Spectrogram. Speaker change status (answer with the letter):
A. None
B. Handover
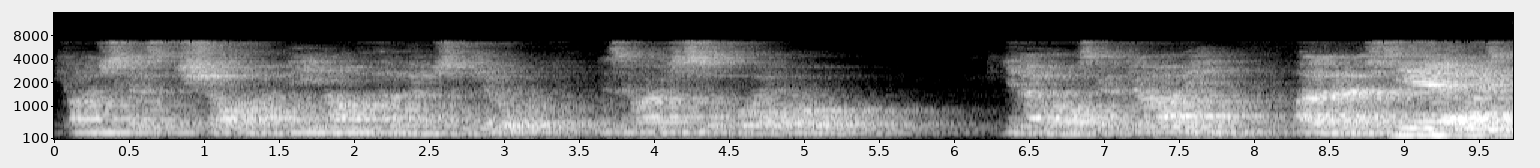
B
